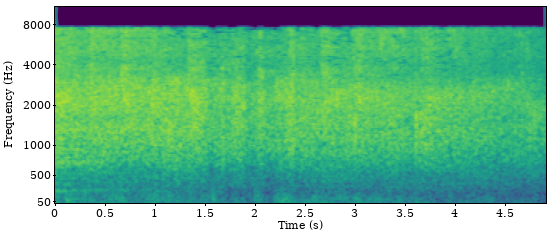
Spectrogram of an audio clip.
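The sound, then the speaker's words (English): An audience claps together in a dense, continuous wash of applause that holds steady for about five seconds, easing off slightly toward the end, with no voices standing out. “Father, may those who are clapping, may angels also clap for them.”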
